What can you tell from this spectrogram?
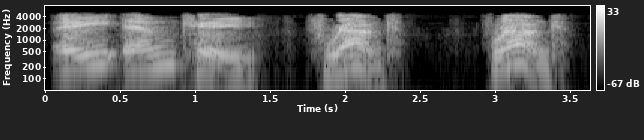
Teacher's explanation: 这里字母 n 也要读作后鼻音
